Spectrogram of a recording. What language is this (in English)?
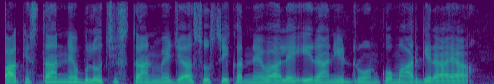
Urdu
